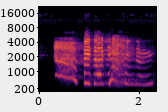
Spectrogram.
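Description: A woman crying out in anguish over her wounded father, her high voice wavering and breaking into sobbing gasps, starting a moment in.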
